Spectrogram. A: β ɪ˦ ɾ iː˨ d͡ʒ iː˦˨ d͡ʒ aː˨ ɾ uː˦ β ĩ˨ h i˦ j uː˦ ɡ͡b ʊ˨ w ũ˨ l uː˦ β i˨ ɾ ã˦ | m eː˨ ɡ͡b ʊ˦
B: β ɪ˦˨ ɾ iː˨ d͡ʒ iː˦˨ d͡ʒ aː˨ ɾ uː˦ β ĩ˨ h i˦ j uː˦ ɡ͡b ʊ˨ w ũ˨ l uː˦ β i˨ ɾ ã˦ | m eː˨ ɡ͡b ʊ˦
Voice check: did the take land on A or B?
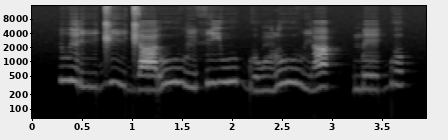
B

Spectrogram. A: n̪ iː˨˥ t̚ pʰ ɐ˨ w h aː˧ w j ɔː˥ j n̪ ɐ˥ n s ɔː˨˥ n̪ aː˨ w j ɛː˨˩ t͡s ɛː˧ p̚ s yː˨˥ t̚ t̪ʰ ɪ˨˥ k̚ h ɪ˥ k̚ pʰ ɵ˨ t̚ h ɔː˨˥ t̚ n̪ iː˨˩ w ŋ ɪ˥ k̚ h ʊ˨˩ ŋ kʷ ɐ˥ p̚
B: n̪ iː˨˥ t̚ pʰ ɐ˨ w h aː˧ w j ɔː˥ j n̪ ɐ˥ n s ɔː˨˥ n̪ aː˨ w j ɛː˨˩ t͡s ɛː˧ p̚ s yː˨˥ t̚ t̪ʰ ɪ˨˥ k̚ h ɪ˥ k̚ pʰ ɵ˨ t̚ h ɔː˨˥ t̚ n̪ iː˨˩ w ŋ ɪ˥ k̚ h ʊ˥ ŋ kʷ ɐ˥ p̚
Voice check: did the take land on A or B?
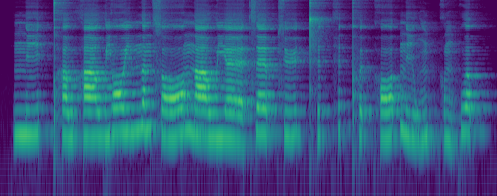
A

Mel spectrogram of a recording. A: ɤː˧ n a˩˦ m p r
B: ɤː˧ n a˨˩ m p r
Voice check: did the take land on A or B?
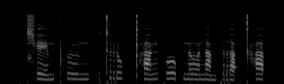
B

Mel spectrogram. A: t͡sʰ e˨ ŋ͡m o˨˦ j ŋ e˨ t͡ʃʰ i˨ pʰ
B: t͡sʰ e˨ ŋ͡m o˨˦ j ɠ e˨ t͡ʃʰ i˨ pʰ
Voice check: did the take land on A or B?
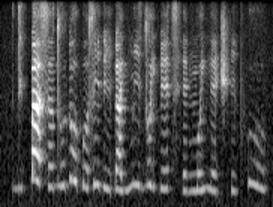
A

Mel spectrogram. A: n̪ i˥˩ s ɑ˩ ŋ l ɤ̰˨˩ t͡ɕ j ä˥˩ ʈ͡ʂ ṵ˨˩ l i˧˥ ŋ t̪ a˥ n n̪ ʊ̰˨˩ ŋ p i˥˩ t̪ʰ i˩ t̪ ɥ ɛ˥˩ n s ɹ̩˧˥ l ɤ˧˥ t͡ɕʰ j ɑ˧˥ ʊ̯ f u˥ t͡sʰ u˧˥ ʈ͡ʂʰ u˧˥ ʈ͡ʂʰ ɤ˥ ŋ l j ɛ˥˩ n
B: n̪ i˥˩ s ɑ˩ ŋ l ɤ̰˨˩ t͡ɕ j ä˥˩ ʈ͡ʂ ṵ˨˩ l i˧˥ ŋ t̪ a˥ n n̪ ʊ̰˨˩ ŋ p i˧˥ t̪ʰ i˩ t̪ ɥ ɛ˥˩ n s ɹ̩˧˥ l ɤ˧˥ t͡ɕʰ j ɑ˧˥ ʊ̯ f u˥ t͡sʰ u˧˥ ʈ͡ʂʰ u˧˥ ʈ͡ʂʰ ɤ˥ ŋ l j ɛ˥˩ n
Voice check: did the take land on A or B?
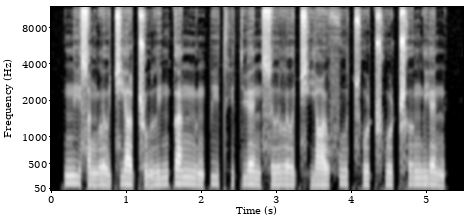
A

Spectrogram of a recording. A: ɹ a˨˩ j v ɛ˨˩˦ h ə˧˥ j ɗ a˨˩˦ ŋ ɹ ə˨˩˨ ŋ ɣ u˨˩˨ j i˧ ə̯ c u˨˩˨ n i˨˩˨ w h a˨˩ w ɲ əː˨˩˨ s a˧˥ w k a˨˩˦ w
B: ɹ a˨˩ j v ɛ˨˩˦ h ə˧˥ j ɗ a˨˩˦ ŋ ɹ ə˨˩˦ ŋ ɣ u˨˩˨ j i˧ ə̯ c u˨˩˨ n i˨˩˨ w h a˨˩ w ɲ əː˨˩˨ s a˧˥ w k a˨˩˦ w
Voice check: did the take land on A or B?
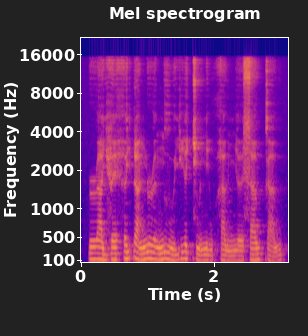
B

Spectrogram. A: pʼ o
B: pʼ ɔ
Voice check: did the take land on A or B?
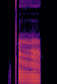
A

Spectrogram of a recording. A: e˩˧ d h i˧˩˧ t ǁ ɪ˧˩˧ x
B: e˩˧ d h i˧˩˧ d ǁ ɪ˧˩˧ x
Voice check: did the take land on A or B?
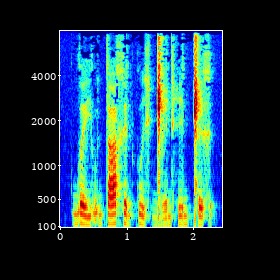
B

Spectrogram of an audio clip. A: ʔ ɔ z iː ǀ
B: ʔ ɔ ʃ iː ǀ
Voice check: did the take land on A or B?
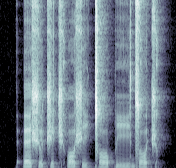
B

